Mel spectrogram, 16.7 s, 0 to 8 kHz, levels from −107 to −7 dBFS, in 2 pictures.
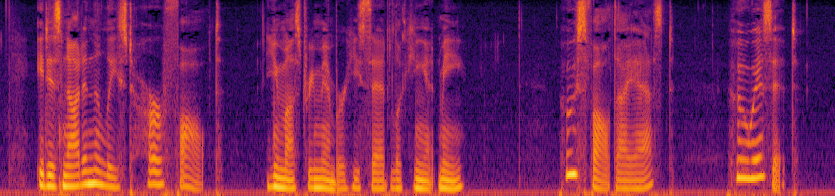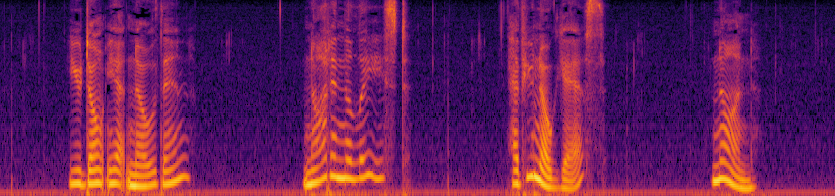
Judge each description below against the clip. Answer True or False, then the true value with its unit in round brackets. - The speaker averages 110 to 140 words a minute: True (135 wpm)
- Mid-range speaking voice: True (170 Hz)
